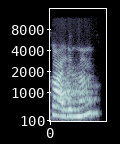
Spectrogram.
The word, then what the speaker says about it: Cullinan: Я представитель отеля Калинан Билек. Сегодня расскажу вам, как прошло наше открытие. Покажу какие-то фотографии, живые, свеженькие. Итак, название нашего отеля Калинан Билек, правильное произношение Калинан.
